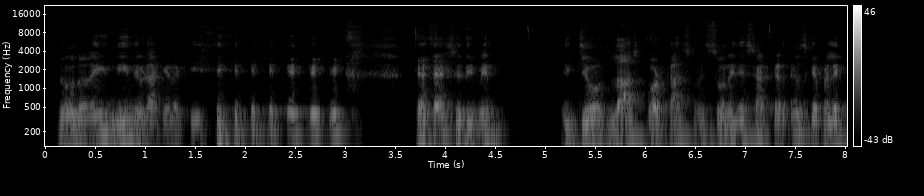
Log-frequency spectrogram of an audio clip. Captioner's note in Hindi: हंसी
